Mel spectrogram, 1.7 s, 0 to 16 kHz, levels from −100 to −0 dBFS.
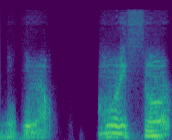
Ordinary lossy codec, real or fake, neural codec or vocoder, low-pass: Opus, 32 kbps; fake; codec, 44.1 kHz, 0.9 kbps, DAC; 14.4 kHz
